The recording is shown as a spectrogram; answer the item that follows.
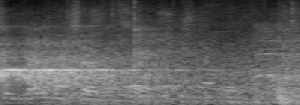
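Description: Voices of players and spectators calling out in a gymnasium, over a steady high tone that ends about halfway in.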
